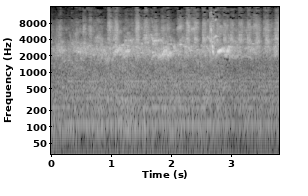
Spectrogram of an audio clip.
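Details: Budgerigars kept together as a family, giving a steady twittering mix of high, rapid chirps and buzzy warbled notes, with one brief clear whistle rising above the flock near the end.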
